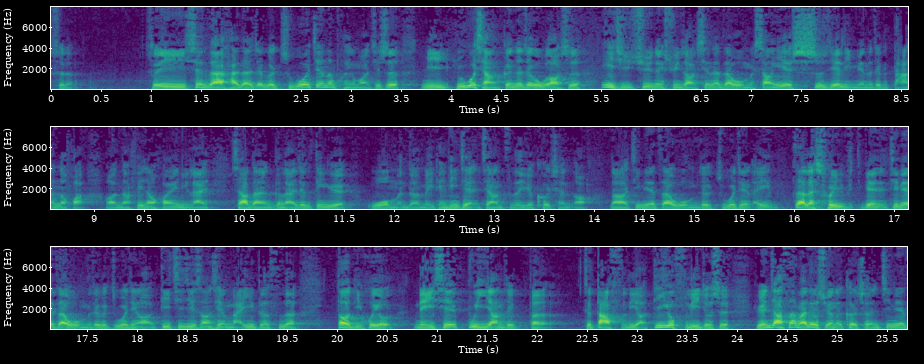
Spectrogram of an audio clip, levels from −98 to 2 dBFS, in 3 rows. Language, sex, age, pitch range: Chinese, male, 20-39, 105-125 Hz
